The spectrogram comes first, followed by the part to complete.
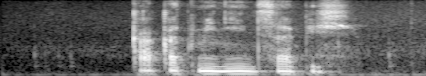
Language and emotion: Russian, neutral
